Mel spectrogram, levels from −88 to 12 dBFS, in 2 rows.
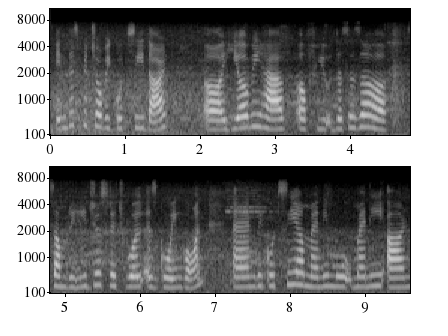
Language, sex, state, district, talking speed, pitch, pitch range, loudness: English, female, Haryana, Rohtak, 200 wpm, 260 Hz, 250-285 Hz, -18 LUFS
